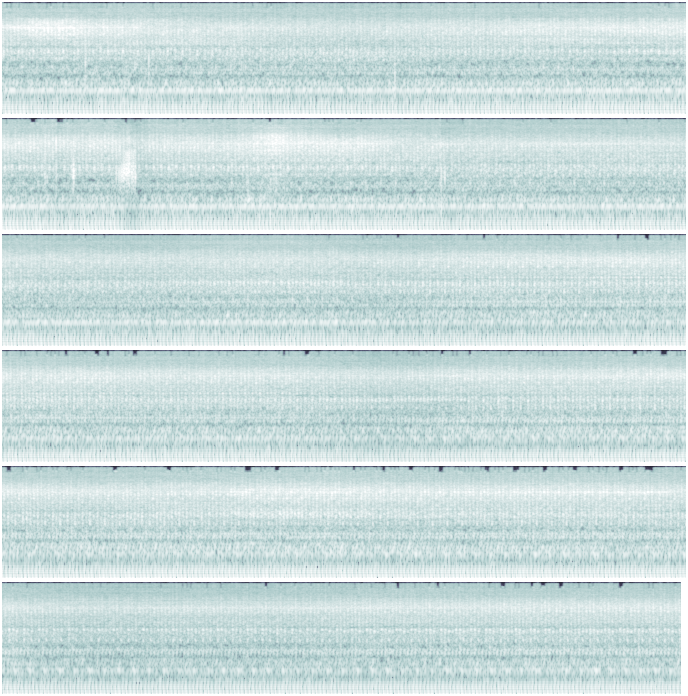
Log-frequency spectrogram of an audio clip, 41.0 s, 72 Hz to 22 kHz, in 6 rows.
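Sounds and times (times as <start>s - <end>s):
diesel engine idling: 0.0s - 40.9s.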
